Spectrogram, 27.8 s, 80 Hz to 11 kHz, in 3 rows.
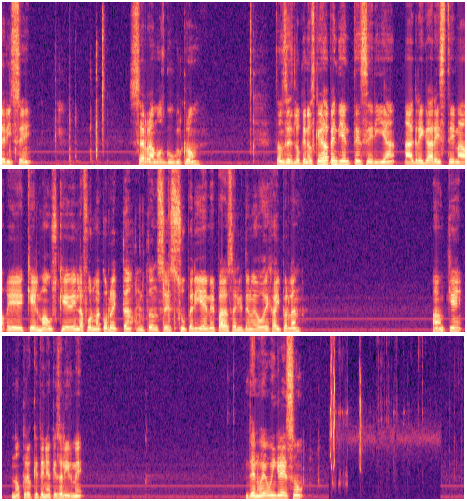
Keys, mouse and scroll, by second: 1.2 super+c, 12.4 super+m, 24.8-25.9 typing.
